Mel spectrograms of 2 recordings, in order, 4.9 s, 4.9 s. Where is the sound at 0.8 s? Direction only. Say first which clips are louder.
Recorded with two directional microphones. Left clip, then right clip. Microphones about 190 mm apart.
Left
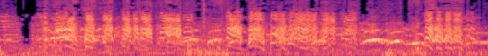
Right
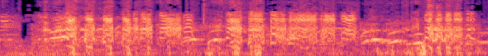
Right 3 dB; 15° left (ahead or behind).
